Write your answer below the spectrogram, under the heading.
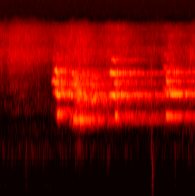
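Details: Baying of a young Redbone Coonhound out coon hunting with the male Hades and the female Copeland's Redhot Maple: one sustained, steady, harmonic bawl, briefly broken by a dip before it resumes, over faint outdoor background.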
